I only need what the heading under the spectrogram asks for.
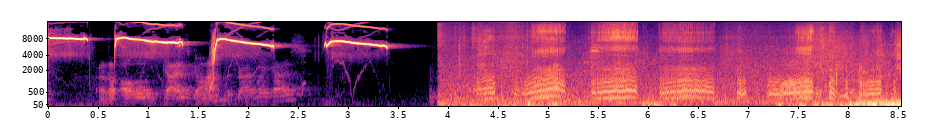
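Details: A baby squirrel gives thin, very high squeaks that slide downward, followed by a person talking.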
